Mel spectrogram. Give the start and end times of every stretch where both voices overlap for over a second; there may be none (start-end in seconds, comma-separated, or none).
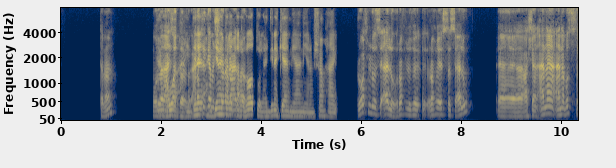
1.9-3.9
